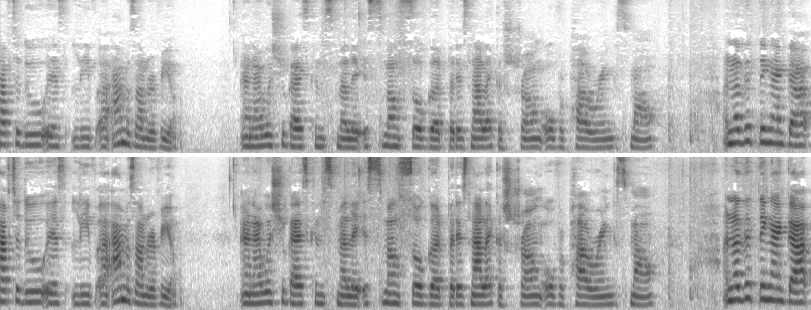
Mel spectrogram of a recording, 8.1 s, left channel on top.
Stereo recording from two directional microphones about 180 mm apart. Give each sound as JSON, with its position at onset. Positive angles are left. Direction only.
{"t": 0.0, "sound": "a woman's voice", "side_deg": -15}
{"t": 7.2, "sound": "a woman's voice", "side_deg": -25}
